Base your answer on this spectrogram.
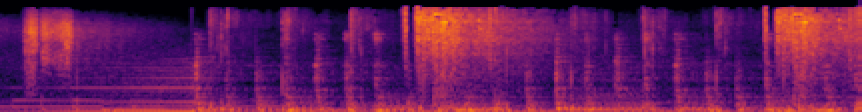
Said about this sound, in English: The first bullet hits me in the chest, sends me staggering back a step.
